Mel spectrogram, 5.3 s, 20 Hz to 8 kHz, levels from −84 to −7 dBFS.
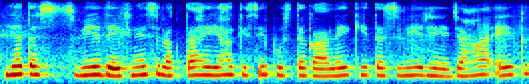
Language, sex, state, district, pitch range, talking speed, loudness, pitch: Hindi, female, Madhya Pradesh, Dhar, 235-260 Hz, 160 wpm, -17 LUFS, 245 Hz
